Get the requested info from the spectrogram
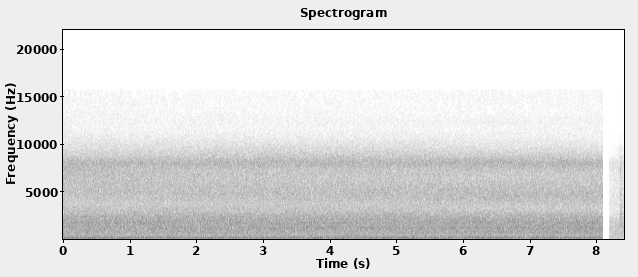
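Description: Waterfall rushing: a steady, dense noise of water pouring over a rock ledge, breaking off abruptly a little before the end.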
